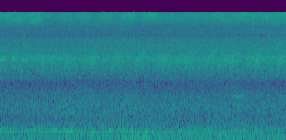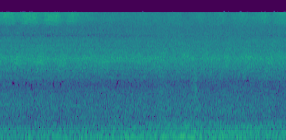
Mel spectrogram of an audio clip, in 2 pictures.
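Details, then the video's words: Cicadas massed on a city street in scorching heat, giving a continuous high, even drone, with traffic rumbling beneath. "폭염속 매미들의 거리합창"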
